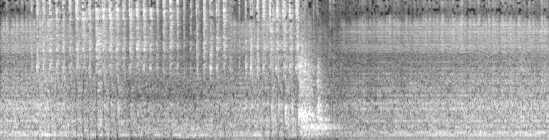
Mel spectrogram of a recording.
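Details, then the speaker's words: Green-wood bowl blank on lathe being trued after rough hollowing: pulsing thump about three times a second with the spin, easing after the cut settles; workpiece running out of balance. "I'm going to true up the outside because it did get a little bit out of balance all the work"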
